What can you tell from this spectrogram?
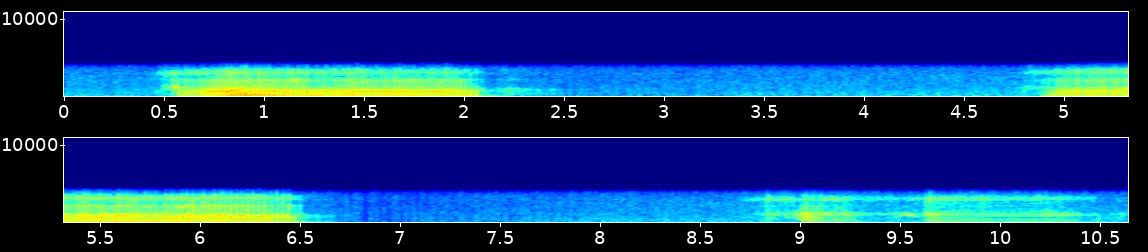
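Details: Two loud, rattling snores on the in-breath about four seconds apart, then a softer squeaky snort in a quiet room; snoring.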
